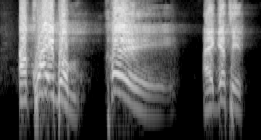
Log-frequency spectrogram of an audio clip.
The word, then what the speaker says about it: Akwa Ibom: Is that the pronunciation? Akwa Ibom. Akwa Ibom. Hey, I get it. Akwa Ibom.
